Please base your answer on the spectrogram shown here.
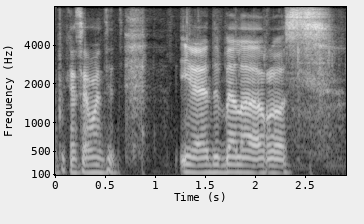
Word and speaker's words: Belarus: Or Belarus, or Belarus. God. Belarus. We pronounce it Rus. Yeah. Here. I don't know So why. Biela is white, so it can be referred to as a white Russia.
